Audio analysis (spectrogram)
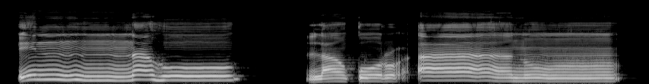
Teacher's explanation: क़ाफ़ की आवाज़ पुर होगी, रा को भी पुर आवाज़ में अदायगी करेंगे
